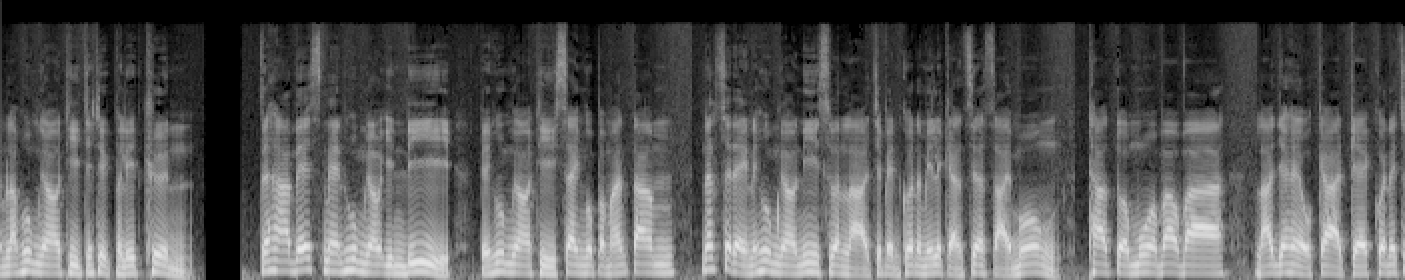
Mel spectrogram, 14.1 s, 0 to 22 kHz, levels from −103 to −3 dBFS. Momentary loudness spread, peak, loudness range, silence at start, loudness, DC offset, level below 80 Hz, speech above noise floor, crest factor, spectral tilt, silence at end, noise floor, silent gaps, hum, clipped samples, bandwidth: 5 LU; -8 dBFS; 1 LU; 0 s; -20 LUFS; under 0.1%; -44 dBFS; 31 dB; 10 dB; -7.5 dB/octave; 0 s; -51 dBFS; none; none; under 0.1%; 15 kHz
